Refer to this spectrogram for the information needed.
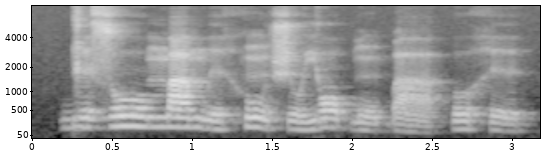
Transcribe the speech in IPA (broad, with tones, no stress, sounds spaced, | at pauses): ɡ ɪ˨ z oː˦ m a˦ m ɪ˨ h ũ˦˨ ʃ ʊ˨ j ɔ˦ ɓ ũ˨ ɓ a˨ | ʊ˨ h ɪ˨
